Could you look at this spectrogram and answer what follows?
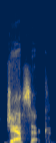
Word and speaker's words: Jasick: how do you say your last name jack jacic okay because i didn't want to attempt it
